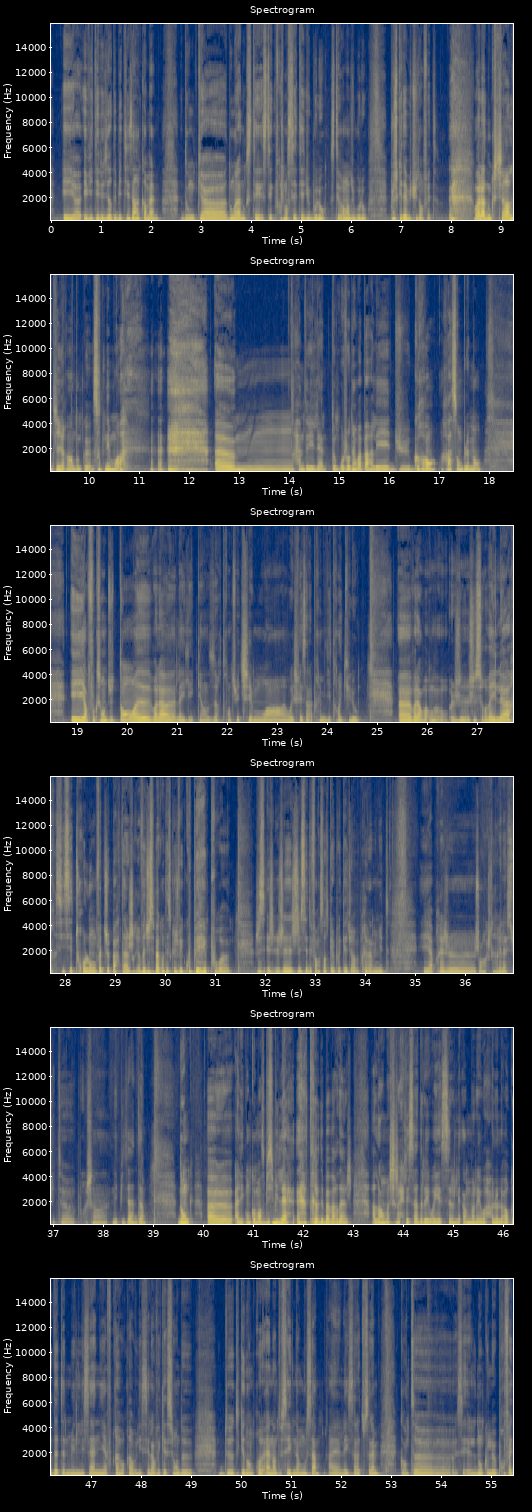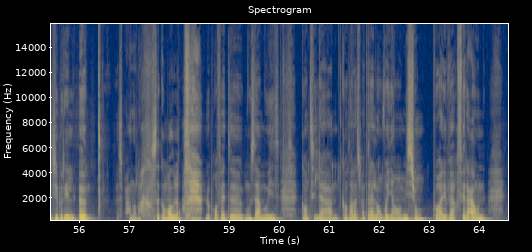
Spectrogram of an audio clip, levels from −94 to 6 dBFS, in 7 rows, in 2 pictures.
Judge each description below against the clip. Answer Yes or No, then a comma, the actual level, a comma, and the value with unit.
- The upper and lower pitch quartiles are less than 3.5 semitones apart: Yes, average, 3.1 semitones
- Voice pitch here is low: No, medium, 185 Hz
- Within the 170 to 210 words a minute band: Yes, average, 180 wpm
